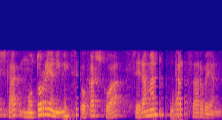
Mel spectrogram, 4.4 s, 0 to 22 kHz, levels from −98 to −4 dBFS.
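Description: Around 1.26 to 1.62 s there's a stretch of packet loss with pitch repetition: about 200 ms of audio goes missing, scattered across 360 ms, so the receiver keeps looping the last pitch period to cover the holes. With no gap longer than about 70 ms, it comes across as a held, buzzy smear. The same thing returns from 3.06 to 3.76 s, heavier this time, with roughly 410 ms lost over 700 ms, all under the G.711 telephone coding's 4 kHz ceiling.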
